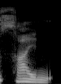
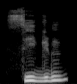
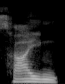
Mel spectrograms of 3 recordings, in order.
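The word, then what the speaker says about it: sign: দেখবা যেমন দেখো সাইন একে ভুল করে কেউ কেউ উচ্চারণ করে সিগ্ন বা সাইন কিন্তু এর সঠিক উচ্চারণ কোনটা চলো দেখে নিই এস এর জন্য দন্তস প্লাস আই জি এন এটা হচ্ছে ওয়াট প্যাটেন এর জন্য উচ্চারণ হয় আইন তাহলে দন্তস প্লাস আইন কি হবে সাইন সো ভুল করেও আমরা সিগন্য উচ্চারণ করবো না আরো কয়েকটি ওয়ার্ড দেখো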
